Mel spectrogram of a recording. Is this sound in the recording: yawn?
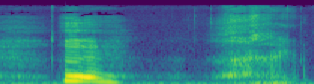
yes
